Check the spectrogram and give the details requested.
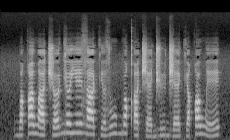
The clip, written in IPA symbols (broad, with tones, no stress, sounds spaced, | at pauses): b ə˨ q ɛ˧ w a˨ t͡ʃ œ˨˦ ɡʲ œ˦ j e˦ z a˧ kʲ ə˨ z u˦ b u˦ qʼ ə˧ t͡ʃ ɛ˨ d͡ʒ y˧ d͡ʒ ɛ˨ kʲ ə˨ q u˦ w e˨˦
